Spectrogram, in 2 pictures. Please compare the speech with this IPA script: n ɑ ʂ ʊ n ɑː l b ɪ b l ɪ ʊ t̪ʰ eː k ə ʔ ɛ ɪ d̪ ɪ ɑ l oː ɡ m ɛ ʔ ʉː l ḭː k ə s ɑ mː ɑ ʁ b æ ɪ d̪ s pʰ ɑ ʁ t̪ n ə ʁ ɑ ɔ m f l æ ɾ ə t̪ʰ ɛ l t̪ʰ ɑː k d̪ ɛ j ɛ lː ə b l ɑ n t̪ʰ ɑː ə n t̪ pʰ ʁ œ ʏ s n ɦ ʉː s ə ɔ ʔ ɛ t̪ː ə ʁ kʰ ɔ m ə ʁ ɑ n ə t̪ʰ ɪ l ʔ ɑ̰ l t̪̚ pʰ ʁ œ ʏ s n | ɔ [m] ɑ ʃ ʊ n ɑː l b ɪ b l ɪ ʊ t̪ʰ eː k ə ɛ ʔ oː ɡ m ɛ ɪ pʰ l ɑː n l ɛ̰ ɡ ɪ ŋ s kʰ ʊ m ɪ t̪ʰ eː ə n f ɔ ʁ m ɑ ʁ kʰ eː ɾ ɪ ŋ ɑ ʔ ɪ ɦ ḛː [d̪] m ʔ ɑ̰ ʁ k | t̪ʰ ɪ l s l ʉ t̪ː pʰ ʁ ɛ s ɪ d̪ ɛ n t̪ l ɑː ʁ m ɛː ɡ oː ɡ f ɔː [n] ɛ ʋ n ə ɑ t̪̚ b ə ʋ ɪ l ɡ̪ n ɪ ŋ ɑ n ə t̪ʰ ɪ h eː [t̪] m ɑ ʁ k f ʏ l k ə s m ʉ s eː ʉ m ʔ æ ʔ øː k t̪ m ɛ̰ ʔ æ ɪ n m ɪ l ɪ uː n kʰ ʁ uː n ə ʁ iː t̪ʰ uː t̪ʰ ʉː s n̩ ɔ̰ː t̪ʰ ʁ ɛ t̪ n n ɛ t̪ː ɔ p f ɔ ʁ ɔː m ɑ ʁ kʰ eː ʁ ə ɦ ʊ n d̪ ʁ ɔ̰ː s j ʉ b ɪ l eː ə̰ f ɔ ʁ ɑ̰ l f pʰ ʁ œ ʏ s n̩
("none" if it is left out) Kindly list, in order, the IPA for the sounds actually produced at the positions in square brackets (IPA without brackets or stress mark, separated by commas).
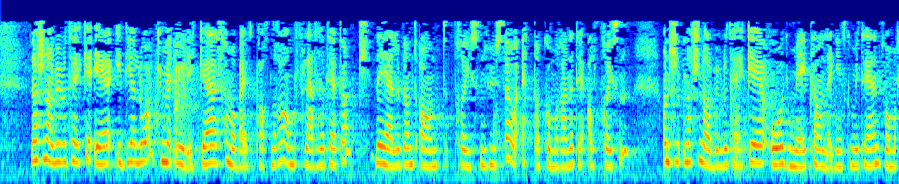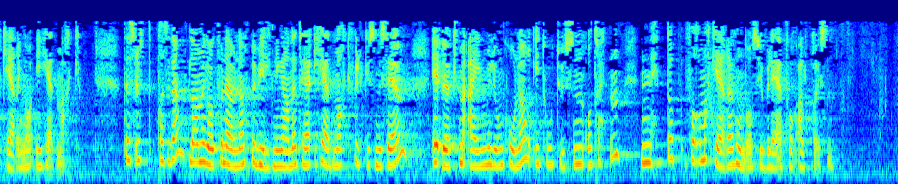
n, d̪, n, d̪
